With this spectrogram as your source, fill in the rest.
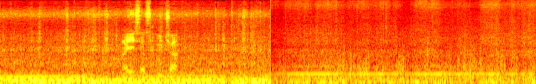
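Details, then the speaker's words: Car driving with a steady droning hum over road rumble from a worn front wheel bearing in the hub, eroded by water and dust; a damaged one may show play when the wheel is moved by hand; fix is replacing the bearing. "Este valero se encuentra insertado en la masa del carro y es común que le entre el agua y el polvo. Por consecuente se erosiona y comienza a sonar escuchándose algo así."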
